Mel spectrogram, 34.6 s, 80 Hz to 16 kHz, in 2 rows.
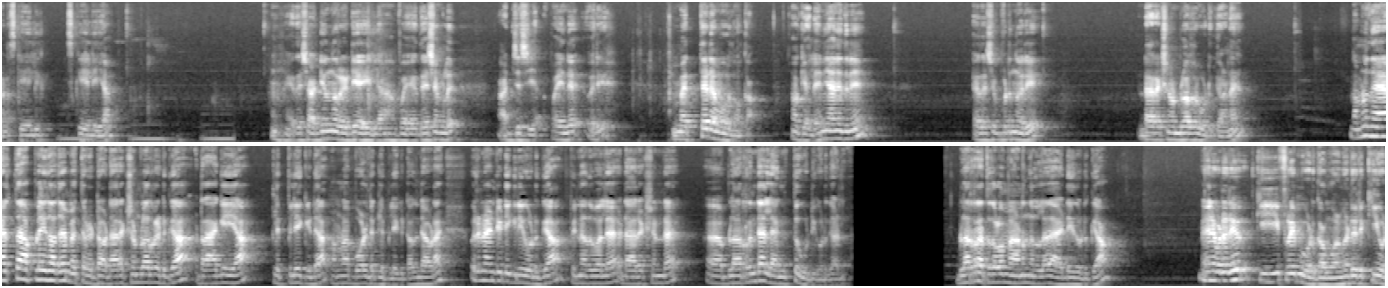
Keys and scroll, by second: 8.1 super+z.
